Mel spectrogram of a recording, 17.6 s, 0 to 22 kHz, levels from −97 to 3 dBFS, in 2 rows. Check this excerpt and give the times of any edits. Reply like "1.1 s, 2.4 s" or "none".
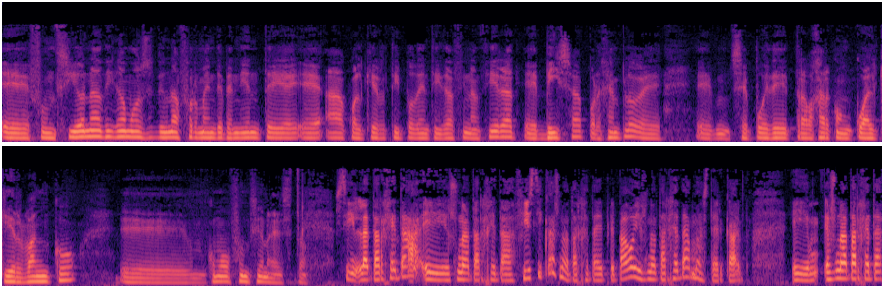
5.1 s, 10.9 s

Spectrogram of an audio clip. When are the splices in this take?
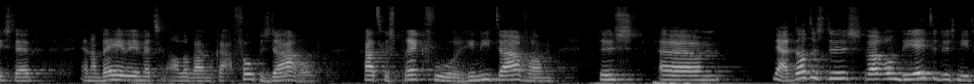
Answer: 5.8 s

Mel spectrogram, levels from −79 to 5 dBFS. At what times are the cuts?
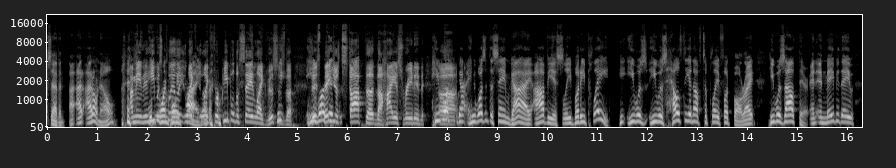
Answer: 8.2 s

